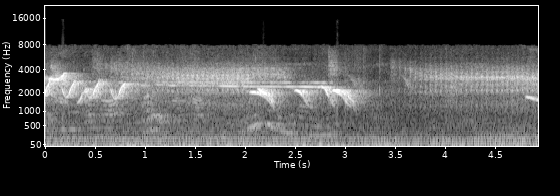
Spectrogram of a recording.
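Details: Common iora singing in a mock bird contest held to train its nerve: a burst of looping whistled notes, a run of three swooping downslurred whistles, then a sustained high buzzy trill fading out.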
